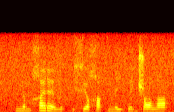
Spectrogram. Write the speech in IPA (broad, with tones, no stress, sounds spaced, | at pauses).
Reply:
n̪ ə˨ m χ ɛ˦ ɾ ɛ˨ v | xʲ ʊ˨˦ χ ʌ˨ q n̪ i˨ p ɪ˨ d͡ʒ ɔ˦˨ ðˤ ɪ˦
